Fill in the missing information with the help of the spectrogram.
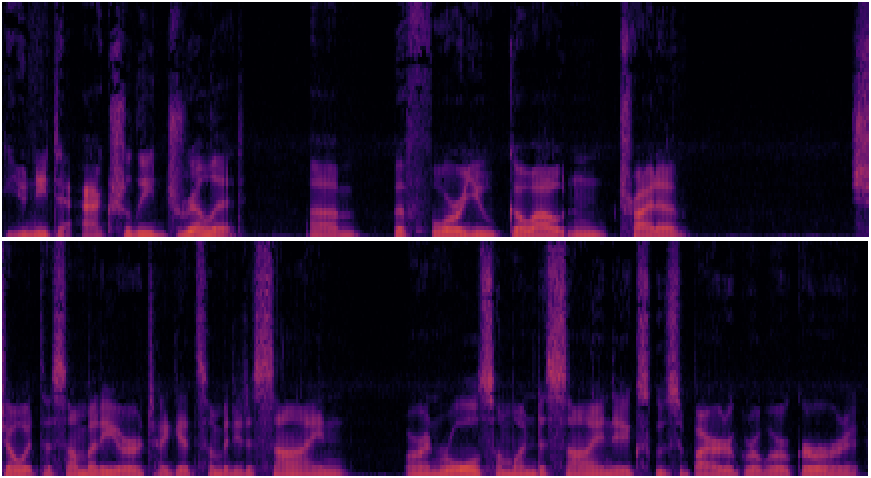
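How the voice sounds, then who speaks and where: A man's voice: sits low, fairly bright tone, dry recording. A man hosting a real estate podcast, giving emphatic, opinionated advice in a rambling, casual way with side notes. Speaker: real estate team leader and podcast host.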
